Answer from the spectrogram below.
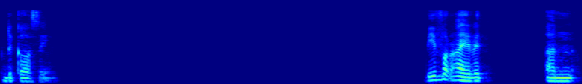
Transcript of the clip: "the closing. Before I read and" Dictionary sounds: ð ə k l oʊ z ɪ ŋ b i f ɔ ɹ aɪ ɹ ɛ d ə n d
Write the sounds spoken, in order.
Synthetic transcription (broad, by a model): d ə k oʊ s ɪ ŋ b i f ɔ ɹ aɪ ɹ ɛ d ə n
